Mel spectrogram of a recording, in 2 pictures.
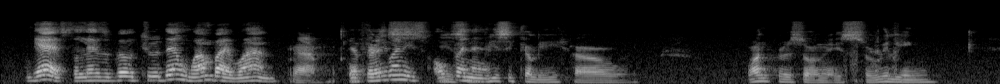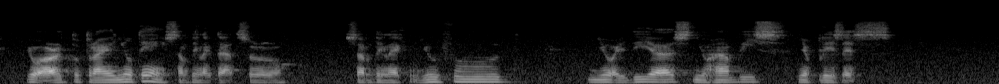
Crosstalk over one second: present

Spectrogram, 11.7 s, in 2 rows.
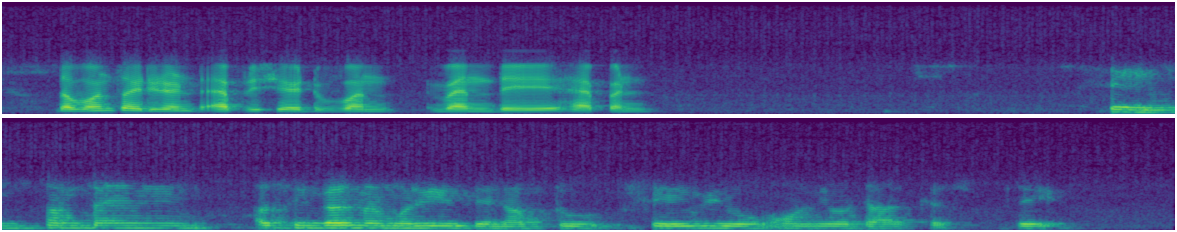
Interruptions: none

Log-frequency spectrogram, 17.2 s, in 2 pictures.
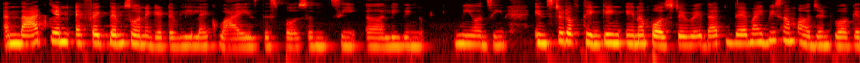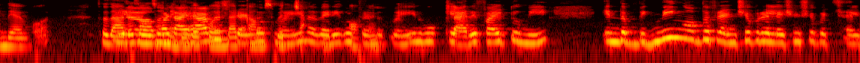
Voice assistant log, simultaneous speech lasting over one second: present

